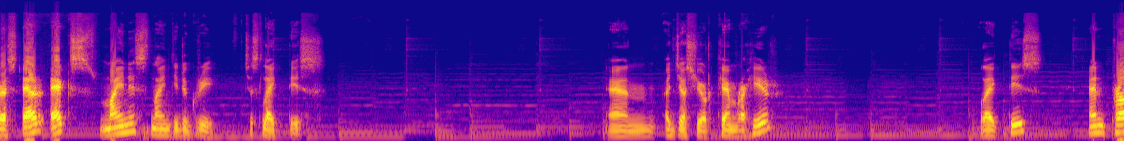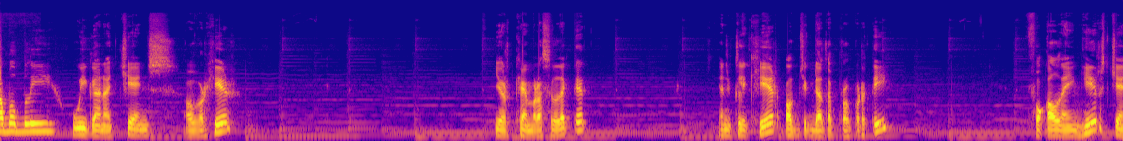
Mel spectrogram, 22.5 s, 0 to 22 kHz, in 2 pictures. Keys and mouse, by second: 0.0-1.6 typing, 2.3 Return, 7.4 g, 7.7 z, 9.6 click.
